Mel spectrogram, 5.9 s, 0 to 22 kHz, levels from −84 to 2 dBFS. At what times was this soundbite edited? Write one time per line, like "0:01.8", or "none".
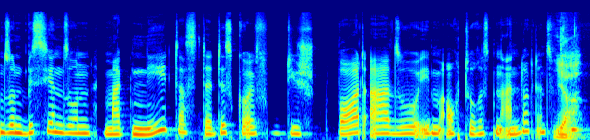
0:01.0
